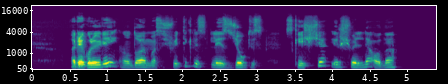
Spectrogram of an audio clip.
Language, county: Lithuanian, Kaunas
